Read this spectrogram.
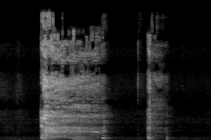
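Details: Evening asthma cough after walking and running outside in the rain, with intense breathing and inhaler use: two harsh coughs, the first long and strained with a falling, tight tone.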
